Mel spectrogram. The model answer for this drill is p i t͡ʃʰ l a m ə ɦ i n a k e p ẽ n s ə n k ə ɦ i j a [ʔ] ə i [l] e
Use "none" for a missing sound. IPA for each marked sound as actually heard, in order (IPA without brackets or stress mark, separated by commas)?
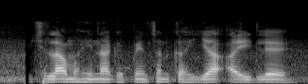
ʔ, l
